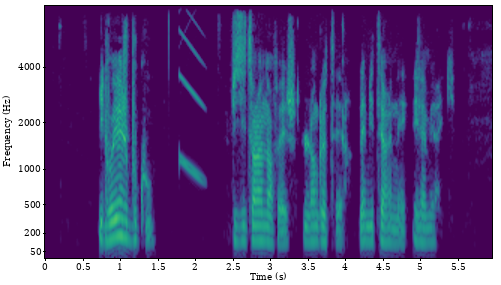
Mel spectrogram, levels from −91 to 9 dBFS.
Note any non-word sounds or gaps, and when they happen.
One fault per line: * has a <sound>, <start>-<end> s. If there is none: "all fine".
* has a chirp, 1.8-2.2 s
